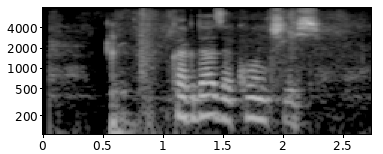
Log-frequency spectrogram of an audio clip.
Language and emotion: Russian, neutral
